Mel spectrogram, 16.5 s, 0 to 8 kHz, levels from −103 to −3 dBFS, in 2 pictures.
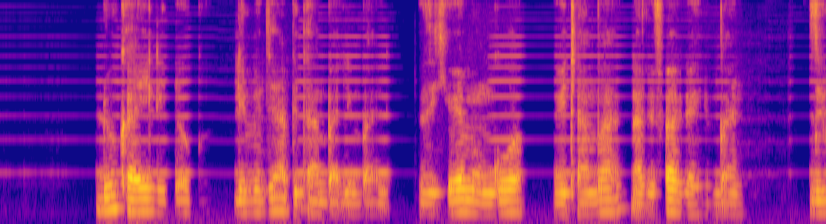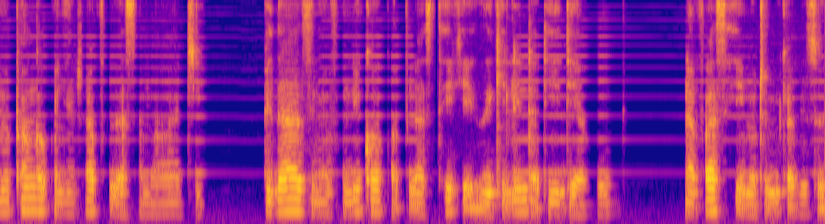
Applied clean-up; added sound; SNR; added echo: neural mask model RNNoise.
